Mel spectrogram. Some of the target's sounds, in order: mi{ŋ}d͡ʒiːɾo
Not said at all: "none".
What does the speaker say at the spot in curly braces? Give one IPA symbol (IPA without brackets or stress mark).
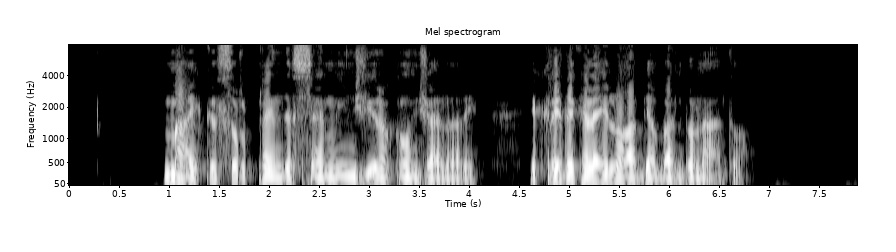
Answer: n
